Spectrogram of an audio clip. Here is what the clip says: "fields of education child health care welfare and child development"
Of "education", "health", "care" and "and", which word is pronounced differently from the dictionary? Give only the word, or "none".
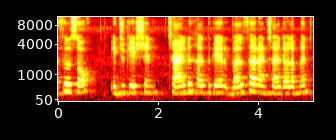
health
